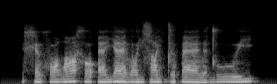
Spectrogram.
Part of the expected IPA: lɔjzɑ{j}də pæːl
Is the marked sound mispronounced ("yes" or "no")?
no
